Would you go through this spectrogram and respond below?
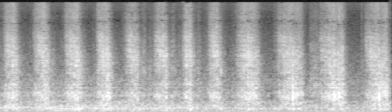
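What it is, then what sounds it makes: Foam sponge scratched with fingernails. A dry orange foam sponge is rubbed and scratched with fingernails, making repeated soft, breathy scraping strokes. Each stroke swells and fades with a broadband, airy texture that is brightest in the upper range.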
